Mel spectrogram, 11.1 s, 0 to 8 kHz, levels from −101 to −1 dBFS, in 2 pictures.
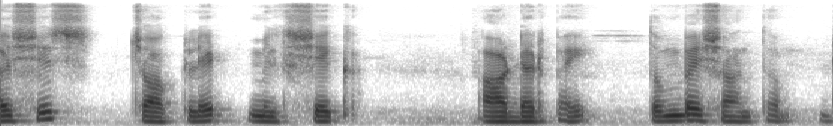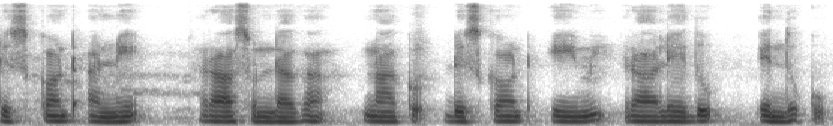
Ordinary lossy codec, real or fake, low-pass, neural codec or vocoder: none; real; 7.2 kHz; none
